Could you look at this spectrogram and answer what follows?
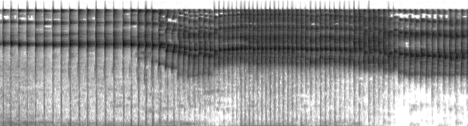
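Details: Fighter lovebird used to provoke other lovebirds, starting with evenly spaced high ticking notes that speed up, then merging into a long, fast, shrill 'ngekek' chatter that carries on to the end.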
